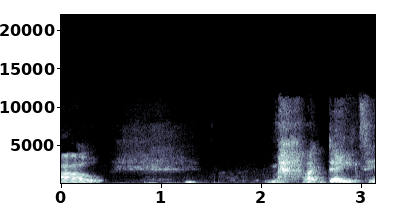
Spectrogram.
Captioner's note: sigh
